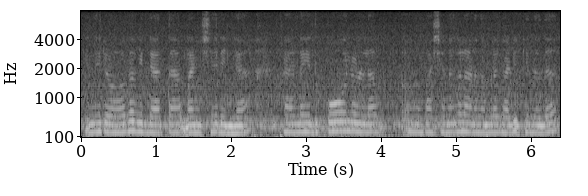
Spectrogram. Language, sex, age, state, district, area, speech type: Malayalam, female, 30-45, Kerala, Palakkad, rural, spontaneous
